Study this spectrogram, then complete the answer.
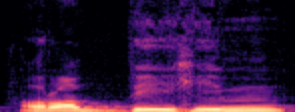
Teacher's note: এখানে রাবর আছে এ রাকে মোটা আওয়াজে পড়তে হবে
